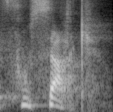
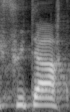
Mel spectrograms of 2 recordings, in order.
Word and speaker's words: futhark: Ensuite, la troisième rune du Fusark, que vous voyez ici, elle se prononce un peu comme l'anglais thing, on doit donc prononcer Fusark. C'est quand même extrêmement important parce que si on dit Futark ou Fusark, déjà on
